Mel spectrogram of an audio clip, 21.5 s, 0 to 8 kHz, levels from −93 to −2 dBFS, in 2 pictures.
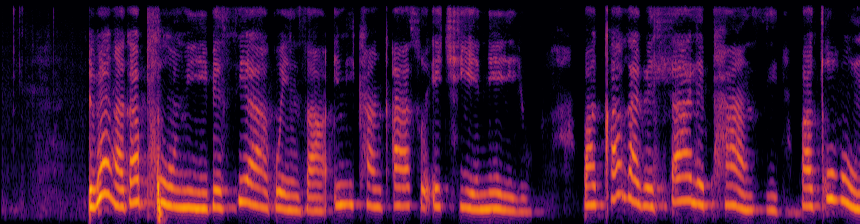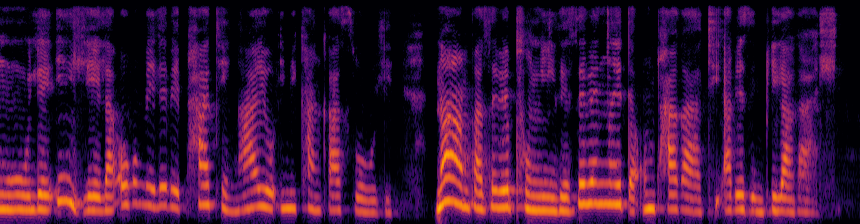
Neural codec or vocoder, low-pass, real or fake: codec, 16 kHz, 4 kbps, FreqCodec, smaller model; 7.2 kHz; fake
